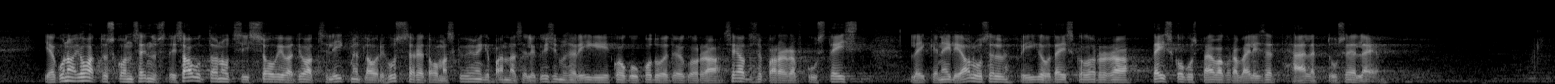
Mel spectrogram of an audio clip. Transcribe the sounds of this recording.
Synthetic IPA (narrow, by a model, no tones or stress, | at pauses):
jɑkunɑjuɦɑt̪ːˑusko̞nse̞nsust̪e̞jsɑːvut̪ːˑɑnud̪̥siːsːo̞ːvivɑd̪̥juɦɑt̪ːu̥se̞liːkme̞d̪̥lʔɑwɾihusːɑɾjɑt̪o̞ːmɑskyvimeɡipɑnːɑse̞lːekysʲimuse̞ɾiːɡ̥iko̞ɡ̥uko̞d̪̥ujɑt̪ø̞ːko̞rːɑse̞ɑd̪̥use̞pɑ̰ɾɑɡ̥rɑfkuːst̪e̞jst̪ | lɤjkˑːe̞ne̞lʲiɑluse̞lriːɡut̪æjsɑt̪æjsko̞ɡuspæevɑko̞rːɑvælʲise̞lt̪hæːle̞t̪ːˑuse̞le̞̰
